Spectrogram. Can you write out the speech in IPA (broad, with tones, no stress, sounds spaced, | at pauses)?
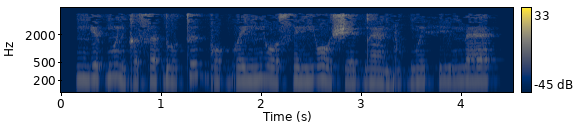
ɲ e˧ ɡʷ ĩ˦˨ ɡ ə˨ s ə˧ ɗ u˨ t ɨ˦ ɡ o˨ ɡʷ e˧ ɲ o˦˨ s ĩ˧ j o˦˨ ʃ e˨ d ɛ̃˦˨ ɡ u˨ ɡʷ ĩ˦ h i˦ n ɛ˦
